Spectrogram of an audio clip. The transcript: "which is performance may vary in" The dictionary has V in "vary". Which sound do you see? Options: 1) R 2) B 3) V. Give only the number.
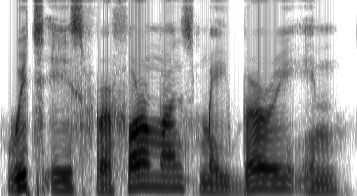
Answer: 2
